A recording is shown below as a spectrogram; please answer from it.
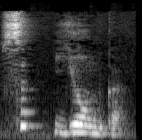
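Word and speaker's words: съёмка: Terus di sini ada tanda penguat. Tanda penguat itu tanda yang stop ya. Tanda stop seperti dalam kata Jumat ini. Ini tanda penguat untuk bahasa Rusia ini. Ini. Jadi di sini stop sebentar. Se se stop sebentar langsung huruf yo.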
